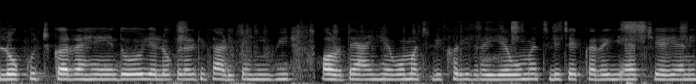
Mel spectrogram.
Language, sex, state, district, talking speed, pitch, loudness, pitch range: Hindi, female, Odisha, Khordha, 240 wpm, 235 Hz, -18 LUFS, 230-240 Hz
